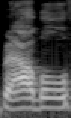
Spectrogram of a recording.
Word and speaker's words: Babel: And I'll just say here, the pronunciation of the title depends on where you live. So yes. Babel, I guess, for the Brits, and Babel for those of us in the U.S.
